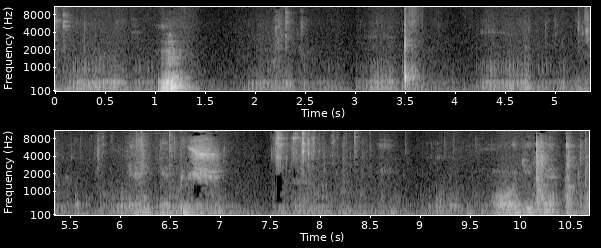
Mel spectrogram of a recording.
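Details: Pet cat Zlatan, happy and waiting to greet its owner arriving home, purrs in low pulsing bursts indoors, with brief pauses, one sharp knock and a few soft rustles.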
